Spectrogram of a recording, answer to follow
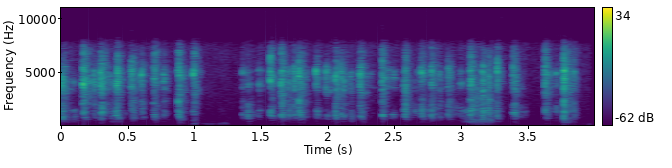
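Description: Typing on a computer keyboard: a quick, irregular run of key clicks, with a brief pause about a second in.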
